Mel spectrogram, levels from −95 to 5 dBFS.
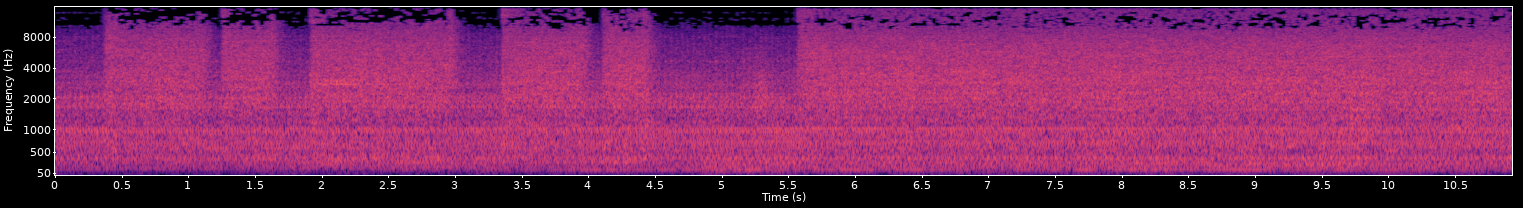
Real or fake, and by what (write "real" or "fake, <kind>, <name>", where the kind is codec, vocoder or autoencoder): real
